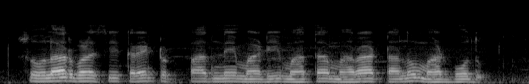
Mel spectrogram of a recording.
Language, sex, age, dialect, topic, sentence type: Kannada, male, 60-100, Dharwad Kannada, agriculture, statement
